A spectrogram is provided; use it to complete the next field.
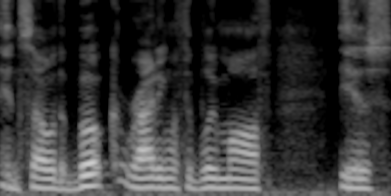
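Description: With a strong Oklahoman accent, a man speaks in a dark, mellow tone that is somewhat breathy. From Oklahoma, US. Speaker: author and sports administrator. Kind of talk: interview answers.

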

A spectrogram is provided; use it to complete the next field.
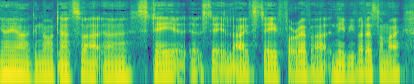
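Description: A man talks at a moderate pace with hardly any pauses. His intonation is monotone and flat. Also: fairly low pitch for a man. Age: 40s. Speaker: tech podcast host. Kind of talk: casual chat.

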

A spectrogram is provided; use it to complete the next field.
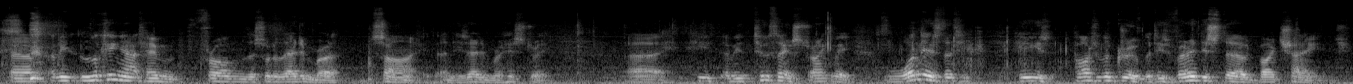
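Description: A man talks at a moderate pace in a fairly high pitch with very wide pitch swings, over noticeable background noise. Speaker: audience member asking question. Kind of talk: Q&A comment.

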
